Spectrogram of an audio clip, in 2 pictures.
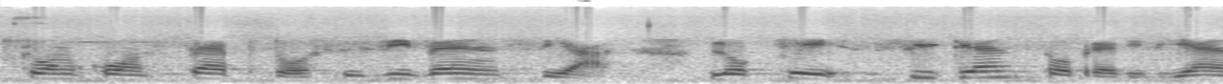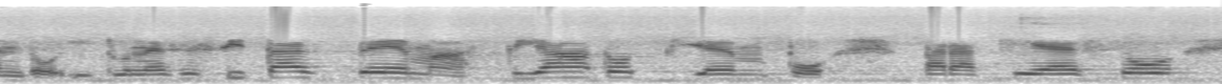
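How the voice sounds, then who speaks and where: With a Hungarian accent and lively intonation, the speaker talks at a very slow pace over noticeable background noise. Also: woman. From Hungary. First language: Hungarian (speaking Spanish). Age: 40s. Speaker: professor and researcher. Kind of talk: interview.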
